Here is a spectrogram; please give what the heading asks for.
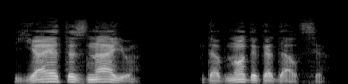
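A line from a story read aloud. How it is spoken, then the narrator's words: Muffled, turned away. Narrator (Russian): глухо уронил Демидов, отвернувшись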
